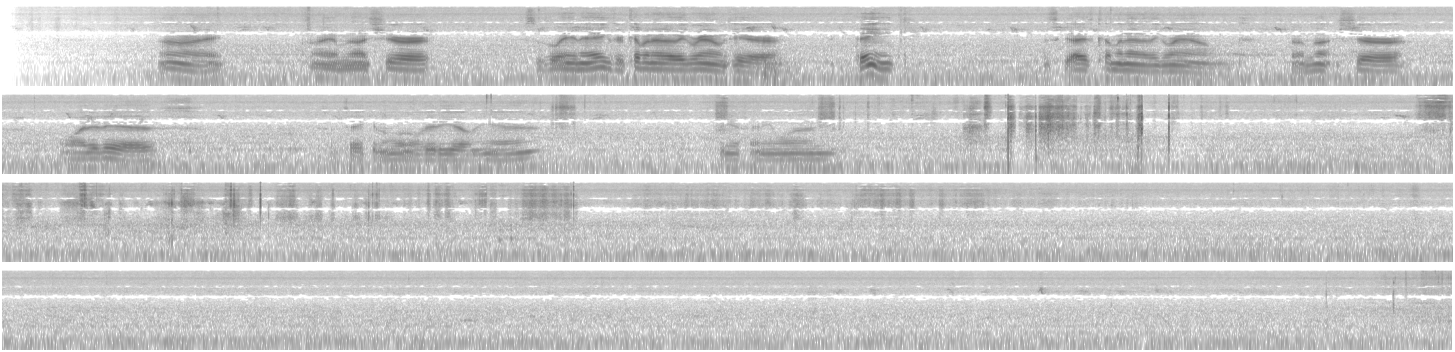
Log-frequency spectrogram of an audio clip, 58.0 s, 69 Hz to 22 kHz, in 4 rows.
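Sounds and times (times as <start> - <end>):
low outdoor rumble: 0.2 - 58.0
rustles and scrapes: 17.8 - 20.6, 21.6 - 27.6, 28.5 - 40.5, 42.6 - 43.4, 56.8 - 58.0.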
